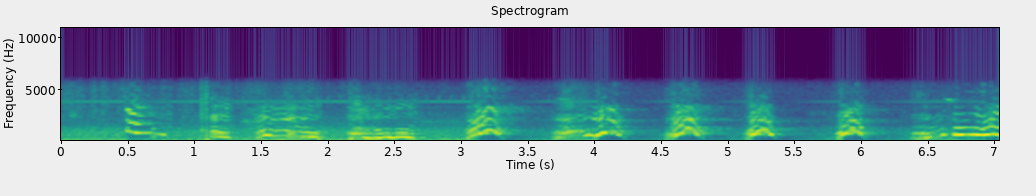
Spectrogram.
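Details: Obsessive pet dog with his big tennis ball: whiny, wavering yips at first, then a run of piercing barks about one per second, while a chihuahua runs zoomies in the background.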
